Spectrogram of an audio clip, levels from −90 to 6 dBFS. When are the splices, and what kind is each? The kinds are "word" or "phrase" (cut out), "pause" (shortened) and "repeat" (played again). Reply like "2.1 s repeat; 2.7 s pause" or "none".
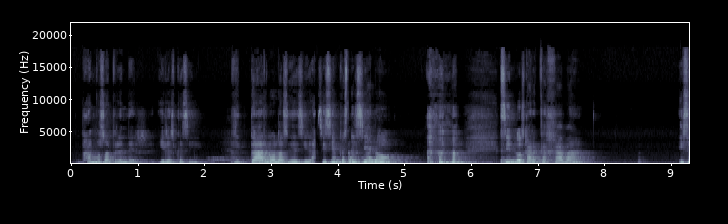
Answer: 1.6 s word; 2.4 s word; 3.2 s word; 3.6 s word; 4.1 s word; 6.4 s word; 6.8 s phrase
